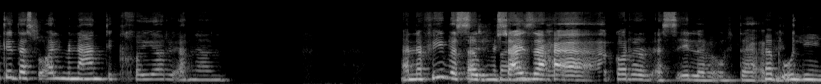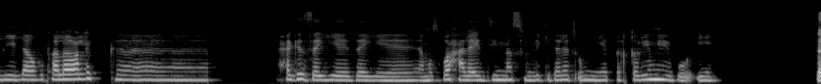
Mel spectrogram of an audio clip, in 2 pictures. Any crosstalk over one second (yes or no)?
no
